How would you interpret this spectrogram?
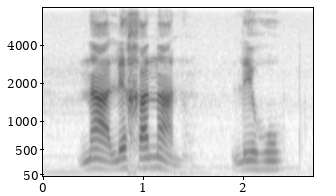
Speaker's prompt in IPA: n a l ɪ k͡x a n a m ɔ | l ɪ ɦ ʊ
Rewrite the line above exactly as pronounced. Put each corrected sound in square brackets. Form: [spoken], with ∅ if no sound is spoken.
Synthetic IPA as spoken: n a l ɪ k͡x a n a [n] ɔ | l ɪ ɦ ʊ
